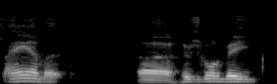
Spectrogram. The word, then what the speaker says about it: Ammit: falling under the spell of this egyptian god pronounced ammit uh who's going to be played by sophia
